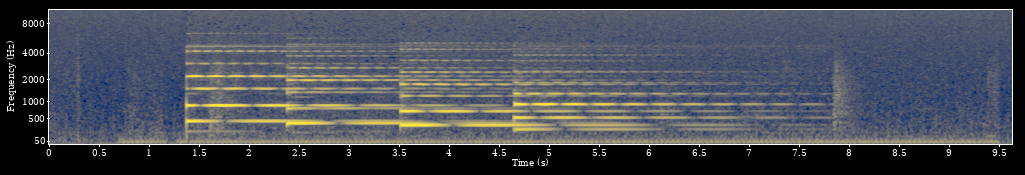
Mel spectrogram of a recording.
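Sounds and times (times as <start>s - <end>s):
clock's quarter-hour chime with four ringing bell tones: 1.4s - 7.9s.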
